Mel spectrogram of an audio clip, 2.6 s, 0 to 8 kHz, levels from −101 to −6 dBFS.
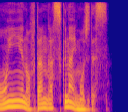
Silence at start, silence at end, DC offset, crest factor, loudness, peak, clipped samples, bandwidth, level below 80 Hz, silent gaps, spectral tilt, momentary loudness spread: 0 s; 0.4 s; under 0.1%; 14 dB; -23 LUFS; -8 dBFS; under 0.1%; 7.6 kHz; -34 dBFS; none; -5.5 dB/octave; 9 LU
